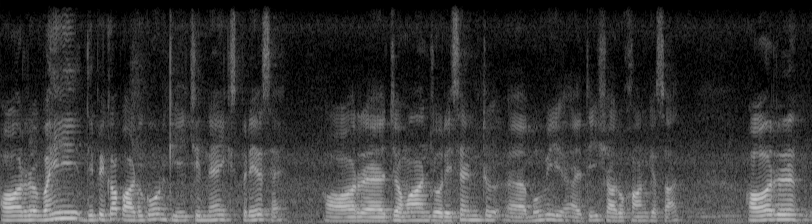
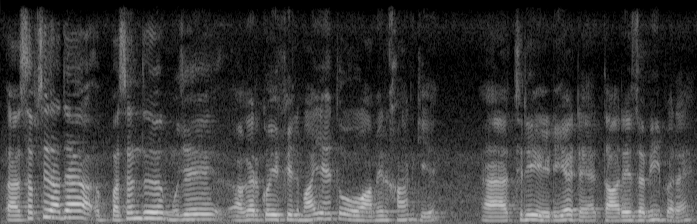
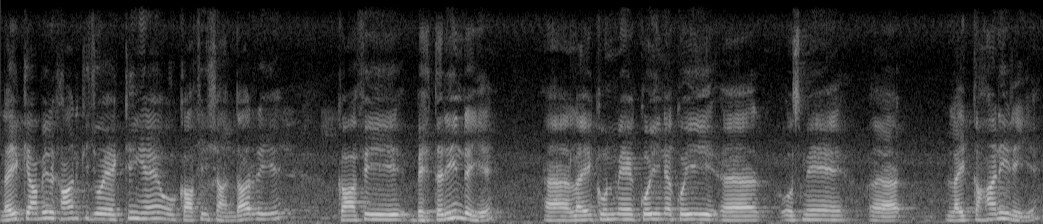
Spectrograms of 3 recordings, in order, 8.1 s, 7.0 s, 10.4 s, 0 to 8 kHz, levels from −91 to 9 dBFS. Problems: constant background noise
